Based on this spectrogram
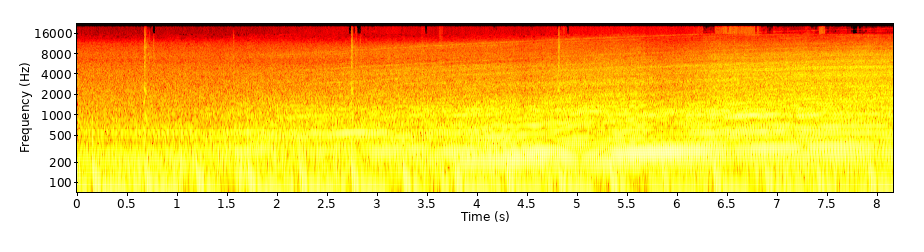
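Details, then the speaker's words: E61 BMW M5 Touring, 5.0-litre V10 converted from SMG to manual, full-load pull on a Dyno Dynamics dyno: clean wail climbing steadily in pitch, smooth, no rattles. Engine healthy at high rpm. "He's absolutely singing. That's very healthy. That's very happy with that."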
